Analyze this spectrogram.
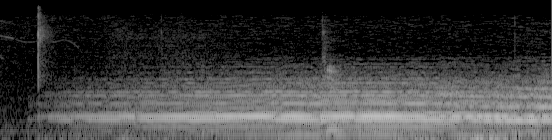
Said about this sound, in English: Shannon, do you hear some sirens?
